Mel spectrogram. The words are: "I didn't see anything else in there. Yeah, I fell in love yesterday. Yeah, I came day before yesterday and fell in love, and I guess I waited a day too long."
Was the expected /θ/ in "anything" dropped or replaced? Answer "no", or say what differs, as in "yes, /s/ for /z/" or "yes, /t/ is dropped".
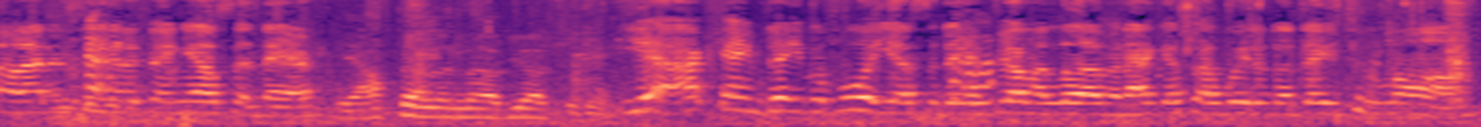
no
